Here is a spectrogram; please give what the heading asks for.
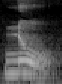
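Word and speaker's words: know: एन ओ डब्ल्यू नो जी हां के यहां पर साइलेंट है यानी कि के चुप रहता है। अंग्रेजी में कुछ अक्षर साइलेंट होते हैं जो कि चुप रहते हैं। इसीलिए यहां पर के एन ओ डब्ल्यू का प्रोनंसिएशन होगा नो ना किनो के आई सी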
